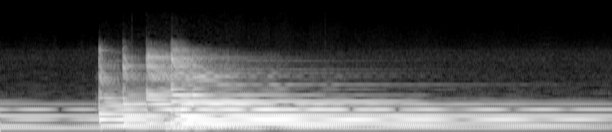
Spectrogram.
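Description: Rock band's instrumental passage led by electric guitar with chorus and distortion effects: a held chord rings steadily, and about a second in a few quick picked notes come in and ring out. No singing yet.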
